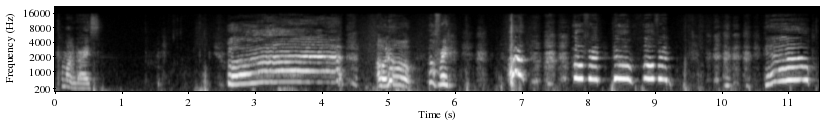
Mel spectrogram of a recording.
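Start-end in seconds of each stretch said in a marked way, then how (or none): 2.6-11.4 high, loud, frantic screams for a falling friend; panicked cries. Pretend. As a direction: scream after him as he drops.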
